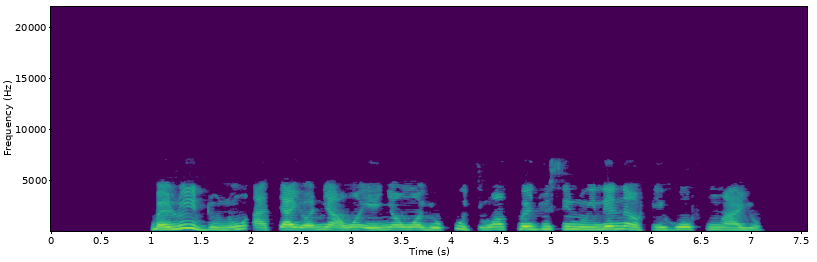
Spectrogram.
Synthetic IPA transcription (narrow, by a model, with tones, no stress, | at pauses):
ɡ͡bɛ˨lu˨˦i˦˨dũ˨nũ˨˦a˨ti˧a˨jɔ˨nĩ˧˦a˨w̃ɔ̃˧e˨ɲã˧w̃ɔ̃˧jo˨˦k̚u˦˨ti˨w̃ɔ̃˦k͡pe˦d͡ʒu˦si˦nũ˦i˧le˦nãː˦˨fi˧ɦo˦fũ˦a˧jɔ˨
